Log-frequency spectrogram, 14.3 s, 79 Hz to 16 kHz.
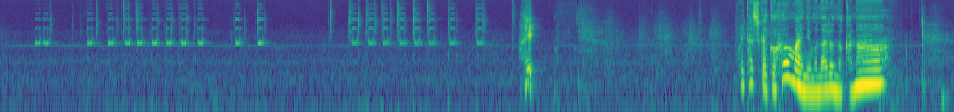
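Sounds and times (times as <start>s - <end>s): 
kitchen timer beeping while being set: 0.5s - 4.1s, 5.2s - 7.4s
speech: 11.2s - 13.4s.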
